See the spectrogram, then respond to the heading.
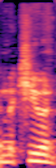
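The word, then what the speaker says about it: MacEwan: Did you know that there's actually a mchu and tartan which is blue and green although that is spelled m a c e w a n.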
